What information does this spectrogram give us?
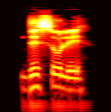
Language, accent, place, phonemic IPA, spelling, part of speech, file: French, France, Lyon, /de.sɔ.le/, dessoler, verb, LL-Q150 (fra)-dessoler.wav
- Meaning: "(agri.) to unsole (animals); to take off the sole; to change the usual order of the cultivation of land"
